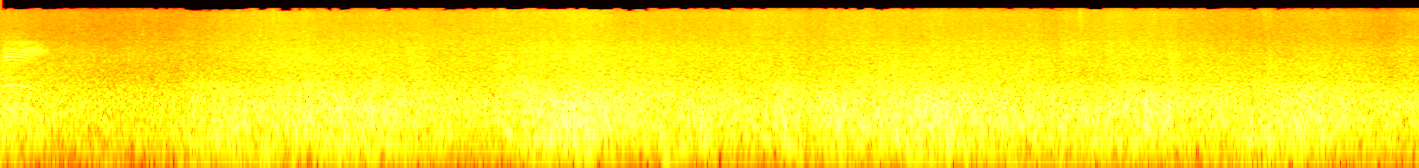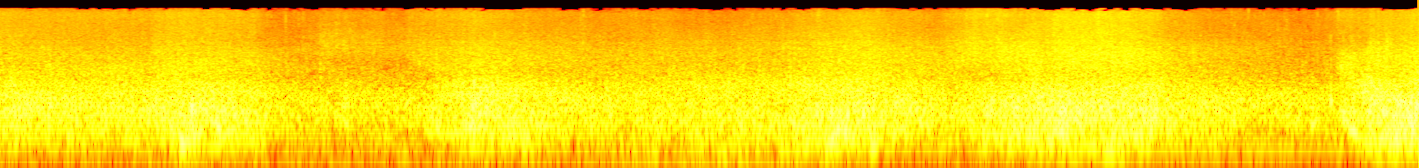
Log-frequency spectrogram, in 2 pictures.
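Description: Ocean surf: a steady rush of breaking waves, swelling and ebbing every few seconds.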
